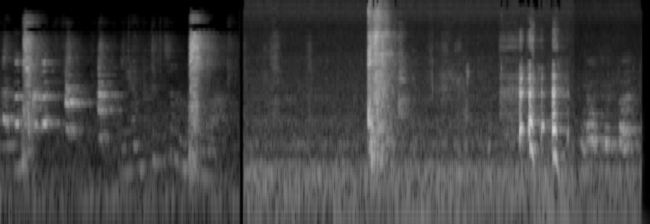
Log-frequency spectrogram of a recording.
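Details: A cat gives a sharp, explosive sneeze amid household voices and small animal noises: sneezing.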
